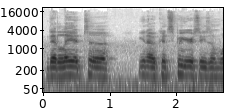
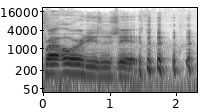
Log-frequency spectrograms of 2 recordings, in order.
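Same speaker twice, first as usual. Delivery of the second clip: laughing; 3 semitones higher, 9 dB louder, much slower than usual. Real, not acted. Laughing at a friend's excuse.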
